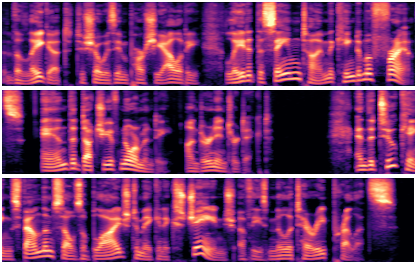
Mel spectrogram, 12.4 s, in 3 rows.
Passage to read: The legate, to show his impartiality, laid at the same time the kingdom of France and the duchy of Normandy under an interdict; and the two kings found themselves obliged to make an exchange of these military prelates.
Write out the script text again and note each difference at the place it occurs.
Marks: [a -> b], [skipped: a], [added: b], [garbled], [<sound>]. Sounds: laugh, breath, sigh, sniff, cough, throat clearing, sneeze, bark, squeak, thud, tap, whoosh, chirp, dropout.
The legate, to show his impartiality, laid at the same time the kingdom of France and the duchy of Normandy under an interdict; and the two kings found themselves obliged to make an exchange of these military prelates.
